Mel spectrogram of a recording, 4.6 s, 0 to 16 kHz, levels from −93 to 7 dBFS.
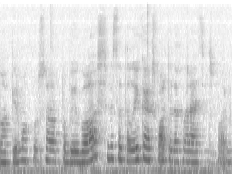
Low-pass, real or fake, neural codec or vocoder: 14.4 kHz; real; none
